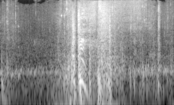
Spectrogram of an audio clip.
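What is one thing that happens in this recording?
A figure lands heavily on the ground with a thud.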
